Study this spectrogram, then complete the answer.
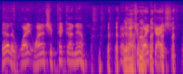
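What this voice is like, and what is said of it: Imitates another person's voice, poorly. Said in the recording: “Very poor impersonation.”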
